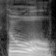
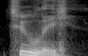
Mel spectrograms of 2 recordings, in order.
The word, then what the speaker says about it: Thule: Thule, pronounced Thule.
